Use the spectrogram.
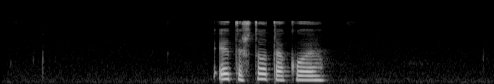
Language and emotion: Russian, neutral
